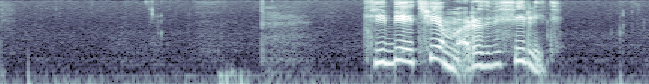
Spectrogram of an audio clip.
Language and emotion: Russian, neutral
